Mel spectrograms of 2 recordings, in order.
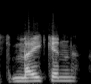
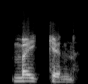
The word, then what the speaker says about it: Majken: Her name is spelled M-A-J-K-E-N. Her mother was Norwegian, and in her country, her name would, the K would be silent, and the J would be like an I sound, like Macon. But here, we pronounce it where the J is silent, and so it's Macon, the way I pronounce it.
